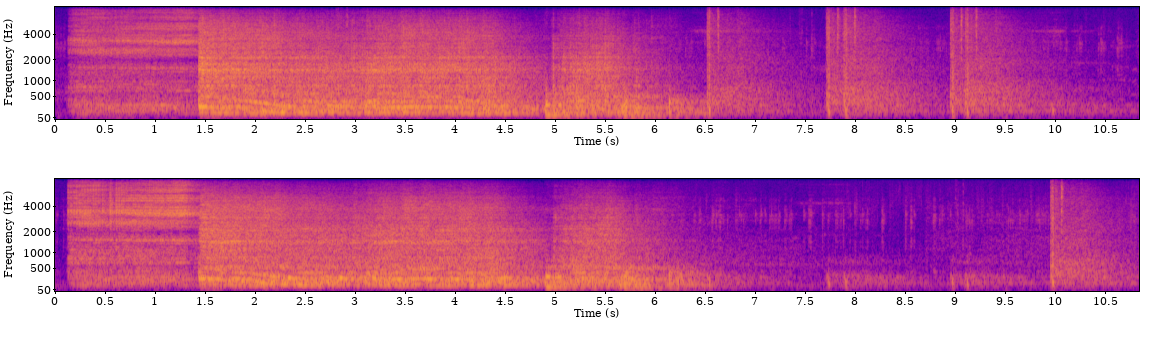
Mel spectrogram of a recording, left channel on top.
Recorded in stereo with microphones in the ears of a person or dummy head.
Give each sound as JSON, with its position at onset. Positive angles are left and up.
{"t": 0.1, "sound": "a squeak", "side_deg": -70, "distance_m": 1.7}
{"t": 1.4, "sound": "a drill", "side_deg": 55, "distance_m": 1.1}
